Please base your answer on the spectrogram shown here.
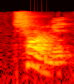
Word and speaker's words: Charmx: He goes by Charmx, like it has the IX at the end, but it just has the letter X at the end.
